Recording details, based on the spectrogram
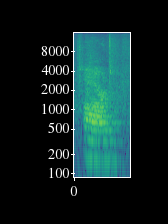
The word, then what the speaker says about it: ard: A short, a monosyllabic word which has A before RD, RD is a long A. Ard, ard, not ard, ard, ard, something that's called ard, it's a long A.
